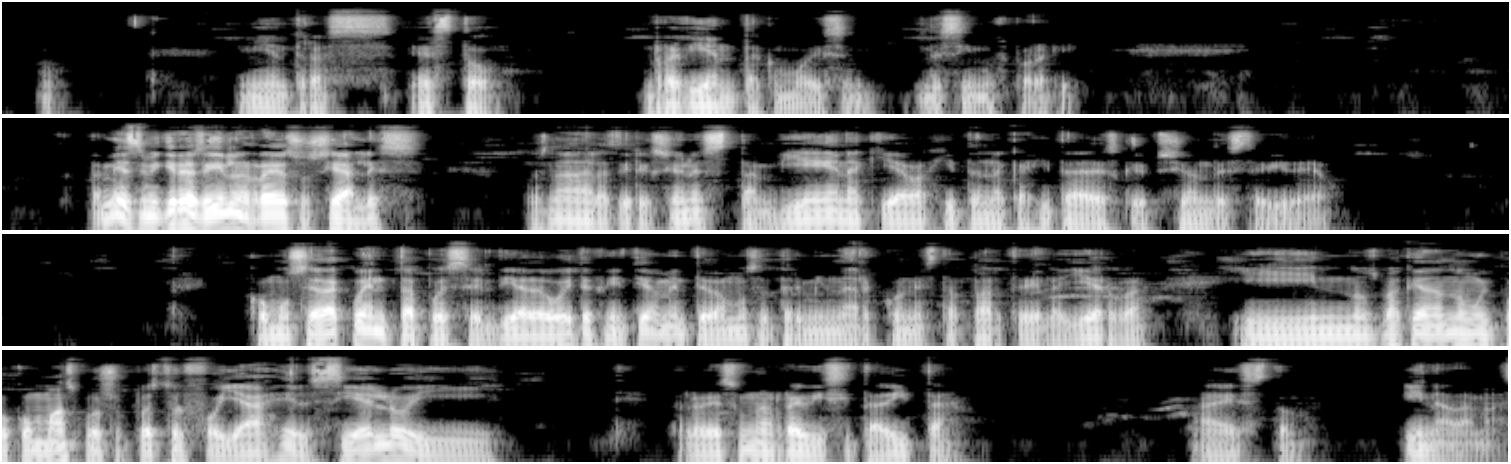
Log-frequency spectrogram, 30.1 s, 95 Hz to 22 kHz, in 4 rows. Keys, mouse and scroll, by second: 4.4-7.2 drag, 10.6-15.3 drag, 15.5 middle click, 16.2-21.0 drag, 21.2-22.6 drag, 22.8 middle click, 23.6 middle click, 25.2 middle click, 26.5-30.1 drag.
